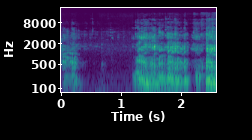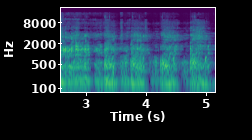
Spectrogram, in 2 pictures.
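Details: Bengal tiger held by an animal trainer roaring loudly: a short burst, a pause, then a long run of deep, harsh, pulsing roars that barely break over four seconds.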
